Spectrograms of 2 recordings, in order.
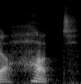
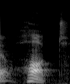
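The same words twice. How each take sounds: First: "hot" with an open "ah", like "haht"; American pronunciation. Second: "hot" with a rounded short "o"; British pronunciation. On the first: Teacher contrasting accents for learners, American "ah" in "hot". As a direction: open the vowel of "hot" wide, American style. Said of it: "আমেরিকানরা বলে". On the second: Teacher showing the British version, rounded "o" in "hot". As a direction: round the lips for the vowel of "hot", British style. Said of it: "ব্রিটিশরা বলে". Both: Shown as a demonstration.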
